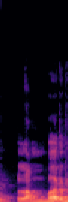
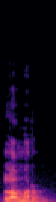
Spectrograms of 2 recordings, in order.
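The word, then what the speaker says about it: plumber: इसको याद रखिएगा, यहाँ बी साइलेंट है, इसको आपने प्लम्बर नहीं पढ़ना, इसको आपने प्लम्बर।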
